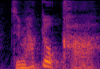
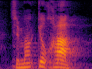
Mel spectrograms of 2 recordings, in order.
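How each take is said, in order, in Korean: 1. 끝에서 음이 내려갑니다. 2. 날카롭고 세게 말합니다. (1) "하고 떨어져요. 그러면 이거는 평서문이 돼요" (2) "요거는 명령이 돼요"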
